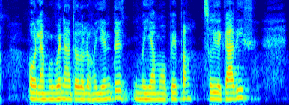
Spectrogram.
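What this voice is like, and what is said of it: A different regional Spanish accent. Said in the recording (Spanish): “con otro acento. Aquí vamos de acento en acento.”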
